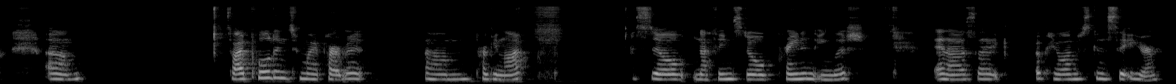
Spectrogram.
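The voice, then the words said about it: Emotional, tearful voice. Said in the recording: “I'm getting emotional.”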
